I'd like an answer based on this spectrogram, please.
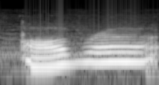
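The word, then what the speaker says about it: Ofra: woman named Opera uh actually I believe that would be pronounced avra I'm I've sort of made a study of some of the Linguistics of this little fantasy world and a lot of times the uh the F sound the F the letter F is actually a v sound like in aloft's last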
